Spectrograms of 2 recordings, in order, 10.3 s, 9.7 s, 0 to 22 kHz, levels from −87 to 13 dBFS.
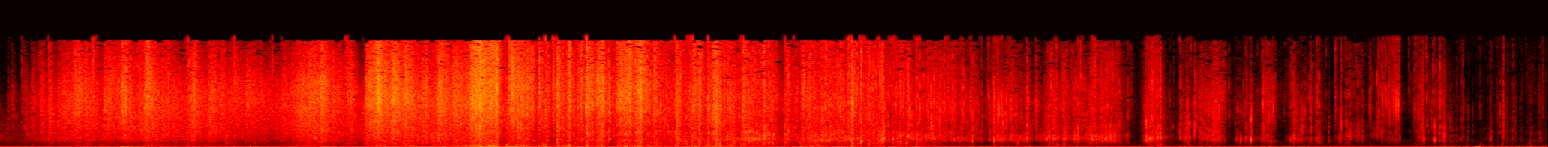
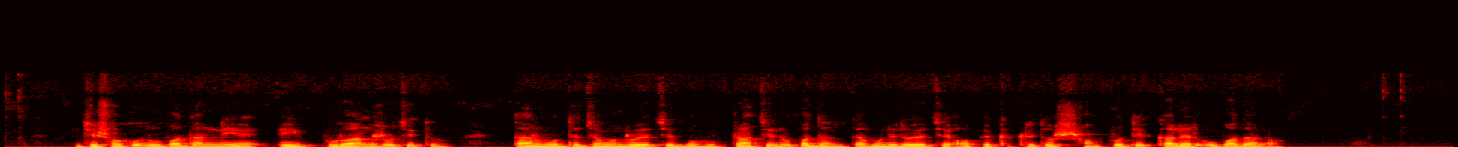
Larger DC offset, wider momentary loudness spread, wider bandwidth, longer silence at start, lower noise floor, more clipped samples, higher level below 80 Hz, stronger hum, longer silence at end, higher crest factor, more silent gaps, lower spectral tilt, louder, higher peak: first, 0.7% vs under 0.1%; first, 22 LU vs 7 LU; first, 17 kHz vs 5.2 kHz; second, 0.15 s vs 0.5 s; second, -47 dBFS vs -64 dBFS; neither; first, -48 dBFS vs -58 dBFS; neither; second, 0.25 s vs 1.15 s; first, 24 dB vs 16 dB; neither; second, 0.5 dB/octave vs -10 dB/octave; about the same, -22 LUFS vs -23 LUFS; first, -4 dBFS vs -8 dBFS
